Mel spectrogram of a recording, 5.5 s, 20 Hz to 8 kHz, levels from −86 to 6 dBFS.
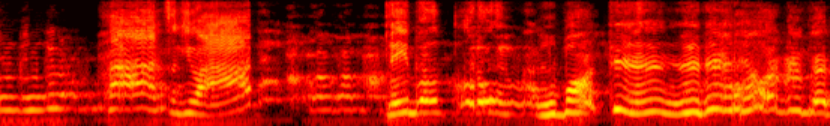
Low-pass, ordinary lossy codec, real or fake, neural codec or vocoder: none; none; fake; codec, 16 kHz, 2 kbps, FunCodec, trained on LibriTTS, 25 frames a second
